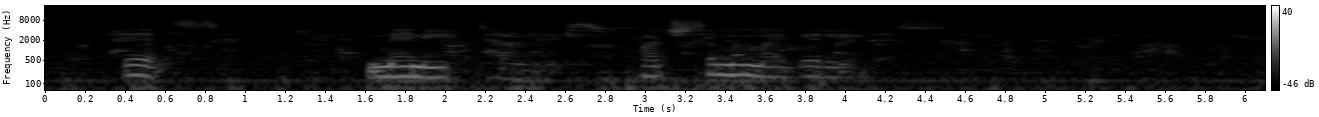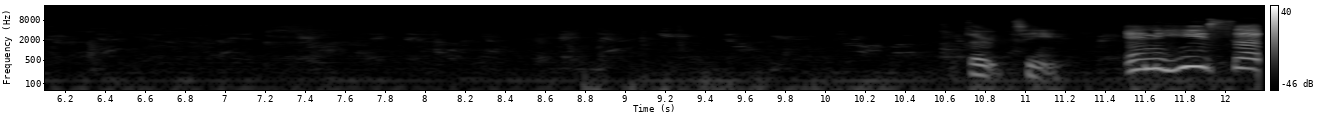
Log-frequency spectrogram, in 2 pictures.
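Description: A middle-aged woman talks close to a microphone, with pauses.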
